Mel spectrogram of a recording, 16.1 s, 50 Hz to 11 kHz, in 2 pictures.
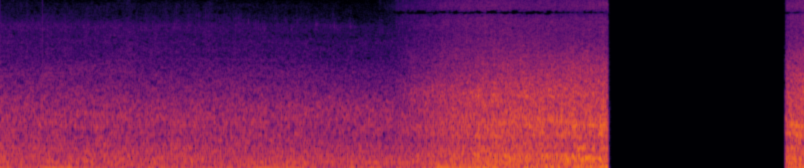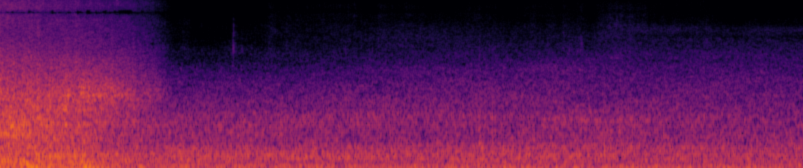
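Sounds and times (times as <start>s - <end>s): street traffic hum: 0.0s - 6.1s, 7.9s - 16.0s
vehicle passing close by: 4.0s - 6.1s, 7.9s - 9.7s.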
